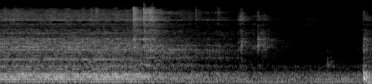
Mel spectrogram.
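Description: An electric mixer whirs on a low setting through apple cake batter with flour added, a steady hum that fades in the second half, broken by a few clicks and a sharp knock at the end.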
